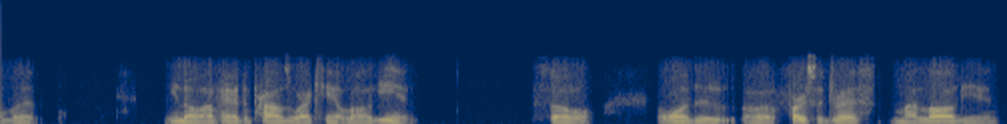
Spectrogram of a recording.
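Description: Slow-talking man over a tinny phone line. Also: sits low, no room sound. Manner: hesitant, full of fillers and restarts. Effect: heard over a phone line.

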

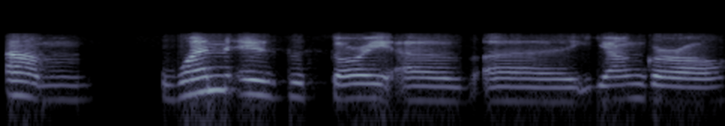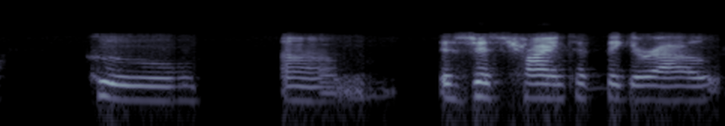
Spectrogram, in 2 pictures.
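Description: A caller who writes poetry and other creative work chats casually by phone, sounding tinny through the line. Her voice is on the low side and steady, and she speaks very slowly, hesitant and full of fillers.

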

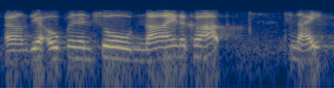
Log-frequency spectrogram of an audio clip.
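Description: A woman's voice: mid-range voice, steady tone, a little slow. Woman radio host on a phone-like line. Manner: eating while talking. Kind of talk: casual live radio chat. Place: restaurant, live remote broadcast. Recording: narrow, phone-like remote broadcast line.

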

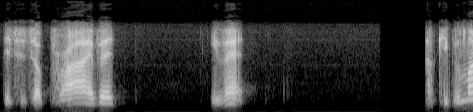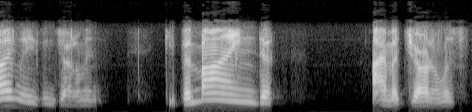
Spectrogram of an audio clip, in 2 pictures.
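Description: Loud and animated, this medium-pitched man speaks at a measured pace with frequent pauses. He's a talk-show host delivering a casual storytelling monologue, stressing points by spelling out words and saying things twice, over a dry, tinny, phone-like line.

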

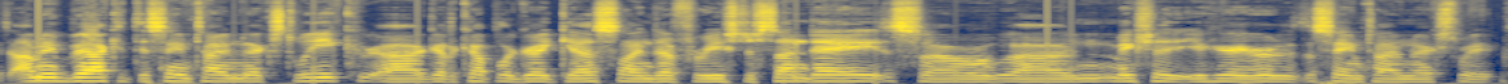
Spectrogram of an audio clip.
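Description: A man's voice: medium pitch, a bit bright, smooth. A man hosting a podcast, casually and friendly, wrapping up the interview and thanking his guests. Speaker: podcast host.

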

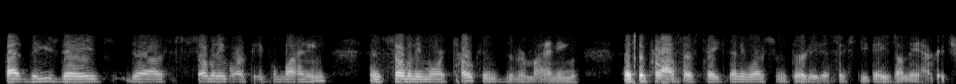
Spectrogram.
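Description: Gravelly man hosting over a phone line. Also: medium pitch, lively intonation, fairly quick. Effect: heard over a phone line. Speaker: host of a conference call. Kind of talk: answering questions on a call. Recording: tinny phone line, dry.

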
